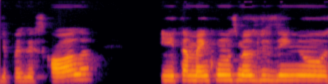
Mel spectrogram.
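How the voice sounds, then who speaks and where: A woman speaks at a fairly high pitch and a moderate pace. Her intonation stays fairly even. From Brazil, Vitória (Espírito Santo). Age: 30s. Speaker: university student. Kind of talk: documentary interview.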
